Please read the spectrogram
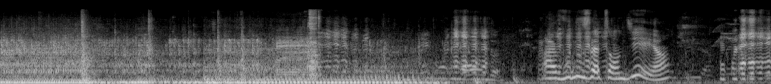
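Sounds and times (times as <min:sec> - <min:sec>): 
idling small truck engine: 0:00.0 - 0:05.1
female Jacob sheep lamb bleating in quavering calls: 0:02.7 - 0:03.8, 0:04.4 - 0:06.2, 0:07.2 - 0:07.6
speech: 0:05.6 - 0:07.6.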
